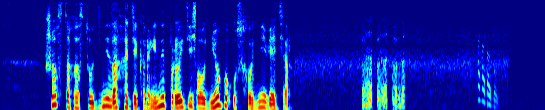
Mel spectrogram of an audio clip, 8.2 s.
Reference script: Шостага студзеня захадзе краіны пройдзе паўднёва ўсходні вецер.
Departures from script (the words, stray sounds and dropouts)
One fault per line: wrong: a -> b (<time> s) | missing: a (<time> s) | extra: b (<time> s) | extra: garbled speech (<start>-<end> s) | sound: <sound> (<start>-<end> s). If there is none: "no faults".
sound: laugh (5.4-6.1 s)
sound: chirp (7.2-7.5 s)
